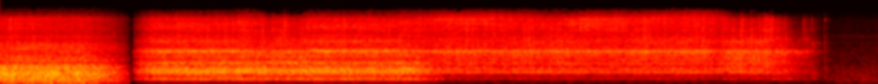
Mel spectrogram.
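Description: Flowing stream water for about the first second and a half, then a small metal lathe running with a steady whine while a strip of sandpaper is held against the spinning cork grip of a bamboo fly rod, sanding it to shape.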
